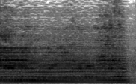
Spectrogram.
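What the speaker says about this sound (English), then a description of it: "There's a train going by." A passing train sounds its horn in a long, steady, loud blast with a rich stack of tones, close by, fading slightly at the end, with no talk over it.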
